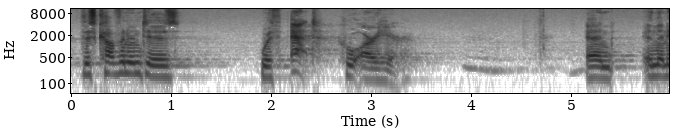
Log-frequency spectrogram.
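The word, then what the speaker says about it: et (את): So, this, whenever I see the Hebrew term Aleph and Tav, which is pronounced et in the Torah,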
